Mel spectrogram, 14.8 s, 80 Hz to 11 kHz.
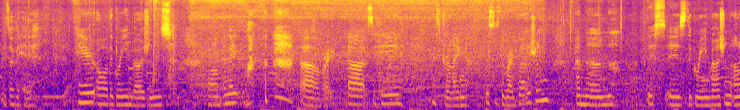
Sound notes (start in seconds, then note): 7.1 drilling noise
